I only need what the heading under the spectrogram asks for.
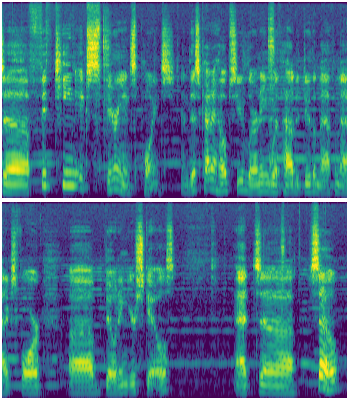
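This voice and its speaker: A man hosting a stream as game master, playfully walking players through tabletop rules. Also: medium pitch. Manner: animated, playful explainer.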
